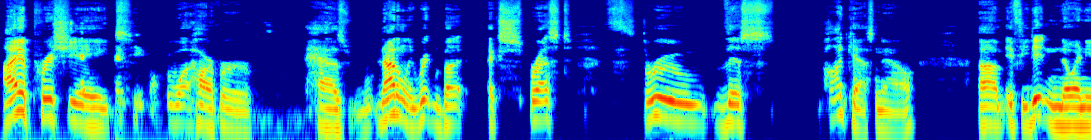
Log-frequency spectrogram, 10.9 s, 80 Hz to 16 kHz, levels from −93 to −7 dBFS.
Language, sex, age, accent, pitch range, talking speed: English, male, 40-59, American, 120-165 Hz, 110 wpm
